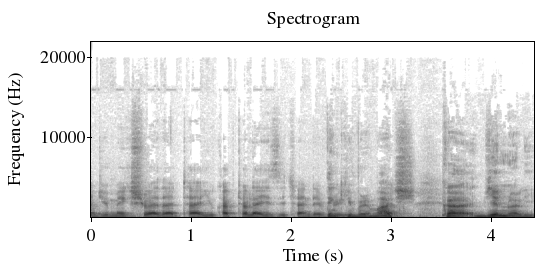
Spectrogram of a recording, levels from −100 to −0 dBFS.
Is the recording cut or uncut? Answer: cut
